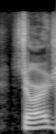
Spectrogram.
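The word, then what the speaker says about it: Storj: just point this out storage is St o RJ got it so I want to just the way you spell it is very strange Storage storage yeah so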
